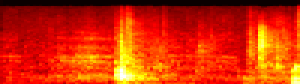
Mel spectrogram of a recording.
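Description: A single footstep on a loose rock-chip floor about a second in, with a fainter one near the end, in a quiet rock tunnel.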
